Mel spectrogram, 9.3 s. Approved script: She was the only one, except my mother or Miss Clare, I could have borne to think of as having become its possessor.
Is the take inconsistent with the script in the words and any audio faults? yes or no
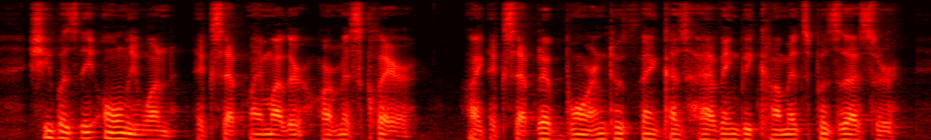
yes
